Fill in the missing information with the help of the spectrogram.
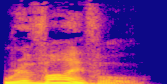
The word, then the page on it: revival: British English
